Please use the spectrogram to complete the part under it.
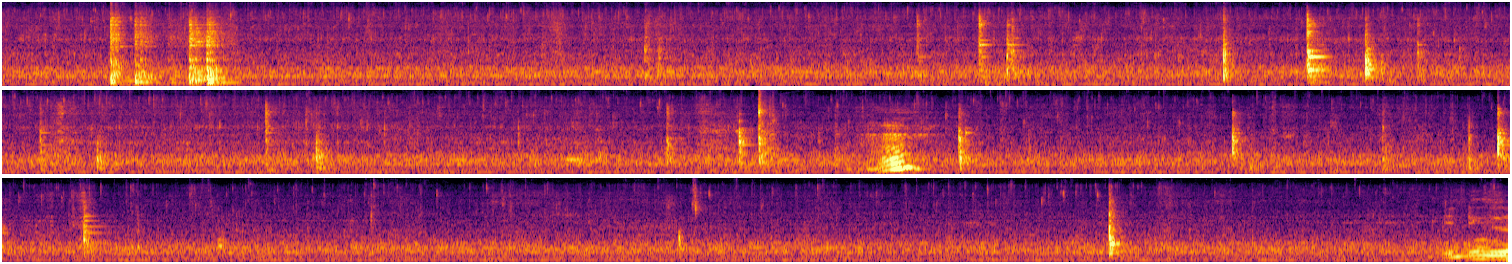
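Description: A pork chop fries in a pan after being flipped, giving a steady low sizzle throughout with scattered clicks and scrapes of utensils against the pan, and a faint voice now and then.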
